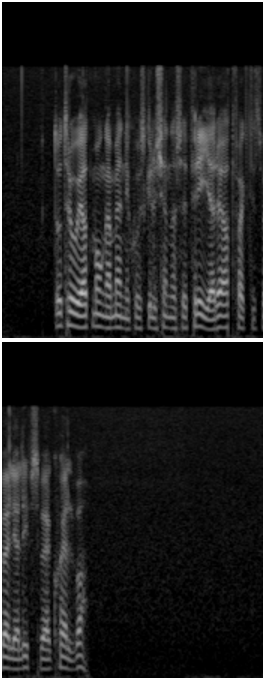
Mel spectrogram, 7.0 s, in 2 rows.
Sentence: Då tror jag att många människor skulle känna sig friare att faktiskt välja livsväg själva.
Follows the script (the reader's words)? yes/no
yes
